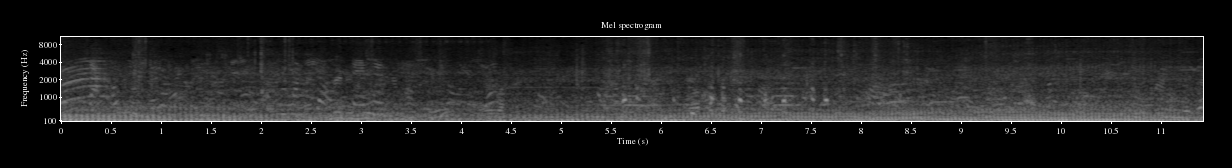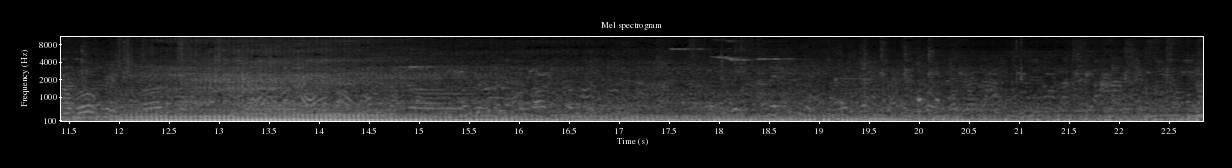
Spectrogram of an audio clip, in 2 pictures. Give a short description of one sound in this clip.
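Several women talk calmly close by.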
